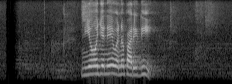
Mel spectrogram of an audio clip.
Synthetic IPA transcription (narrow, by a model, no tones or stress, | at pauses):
nijoːd͡ʒənejːəʋənəpaɾid̪i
